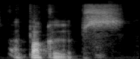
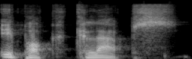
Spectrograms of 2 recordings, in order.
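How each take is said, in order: First: The phrase is said quickly, running words together. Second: The phrase is said at a normal, unhurried pace.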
